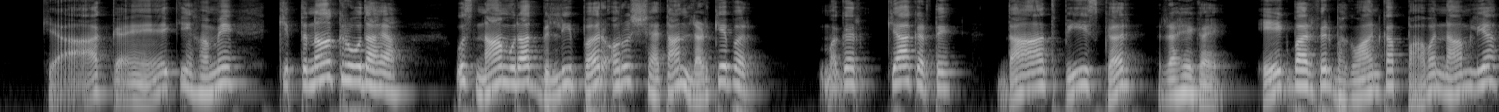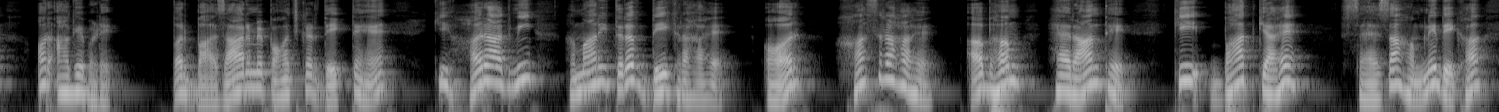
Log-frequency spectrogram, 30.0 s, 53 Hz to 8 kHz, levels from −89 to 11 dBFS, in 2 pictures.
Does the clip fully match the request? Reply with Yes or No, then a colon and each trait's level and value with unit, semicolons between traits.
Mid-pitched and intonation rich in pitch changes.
Yes: medium, 160 Hz; wide, 7.9 semitones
